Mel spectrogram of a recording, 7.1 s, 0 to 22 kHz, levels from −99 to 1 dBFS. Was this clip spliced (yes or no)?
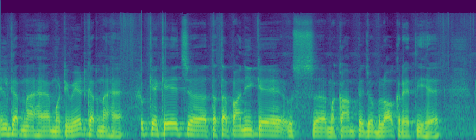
yes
